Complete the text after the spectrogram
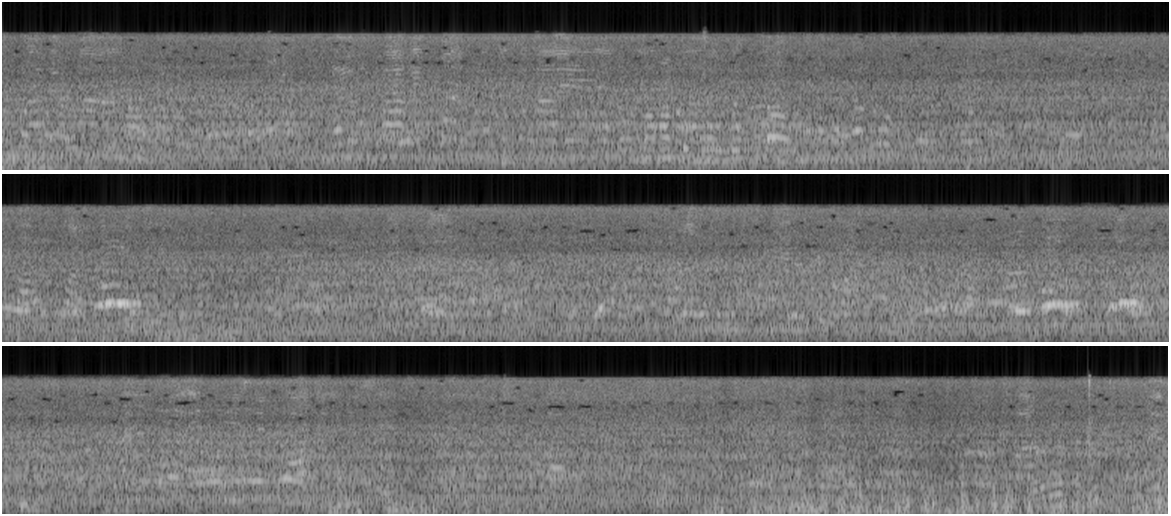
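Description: Wind blows outdoors and buffets the microphone.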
